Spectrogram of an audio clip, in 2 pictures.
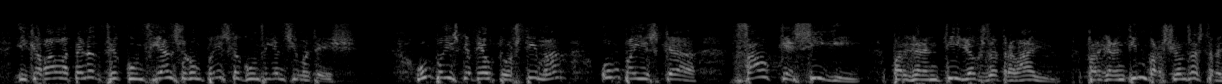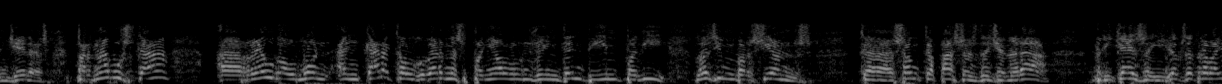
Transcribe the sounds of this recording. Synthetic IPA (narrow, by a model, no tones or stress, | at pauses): ikəβalˠːəpɛnəfekuɱfiansəːnumpəiskəkuɱfiənsimət̪eʃ | umpəiskət̪eəwt̪uəst̪iməumpəiskəfaəlˠkɛsiɣipəɾɣəɾənt̪iʎɔɡzðət̪ɾəβaʎpəɾɣəɾənt̪iimbəɾsionzəst̪ɾəɲʒeɾəspəɾnaβuskaərɛwðəlˠmonəŋkaɾəkəːlˠɣuβ̞ɛrnəspəɲɔlˠnzoint̪ent̪iːmpəðiləzimbərsions | kəsoŋkəpasəzðəʒənəɾa | rikɛzəiʎɔɡzðət̪ɾəβ̞aʎ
